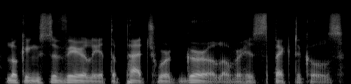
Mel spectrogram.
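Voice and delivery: plain reading voice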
